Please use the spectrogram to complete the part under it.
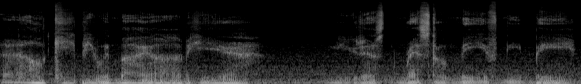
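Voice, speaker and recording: With a steady tone and slow pace, a man heavily acts the part of a protective, gentle boss comforting an exhausted employee in a soft ASMR roleplay of close personal attention. His very deep, gravelly half-whisper sounds soothing and reassuring as he fusses with hesitant, repeated phrases. The recording is close, with loud background noise.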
